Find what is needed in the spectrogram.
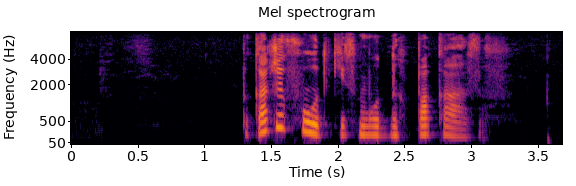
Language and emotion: Russian, positive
